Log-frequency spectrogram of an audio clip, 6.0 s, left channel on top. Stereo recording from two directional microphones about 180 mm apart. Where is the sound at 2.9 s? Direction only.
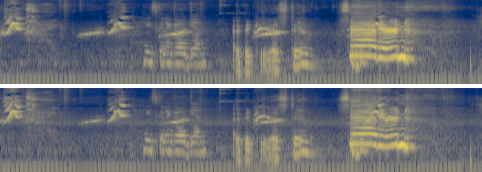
Centre (ahead or behind).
